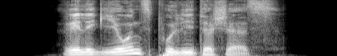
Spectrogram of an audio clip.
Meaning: strong/mixed nominative/accusative neuter singular of religionspolitisch
- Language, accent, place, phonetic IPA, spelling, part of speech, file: German, Germany, Berlin, [ʁeliˈɡi̯oːnspoˌliːtɪʃəs], religionspolitisches, adjective, De-religionspolitisches.ogg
